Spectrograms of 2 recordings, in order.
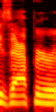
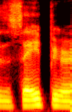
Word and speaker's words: Zapier: this, I pronounced it Zapier and you said it's Zapier and you you had a little pneummonic for it. So, tell the folks how to remember Zapier. Yeah, Zapier makes you happier is the Zapier makes you happier.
